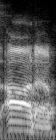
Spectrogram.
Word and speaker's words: Otto: five what's my name it's Odo we've gone over this no it's Otto say it that's what I just said why does nobody understand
